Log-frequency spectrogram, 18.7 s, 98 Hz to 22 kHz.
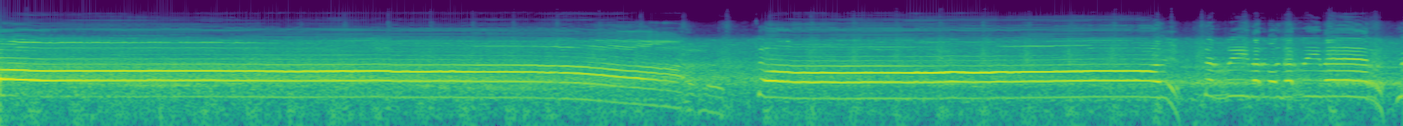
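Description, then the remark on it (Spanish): A huge crowd of River fans at the Kempes stadium roars in celebration of Lucas Alario's right-footed penalty goal against Rosario Central in the 11th minute, a loud, sustained, droning wall of voices that briefly sags midway, then surges back and continues with ragged swells. “Gritan los millonarios en el Kempes, grita River.”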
